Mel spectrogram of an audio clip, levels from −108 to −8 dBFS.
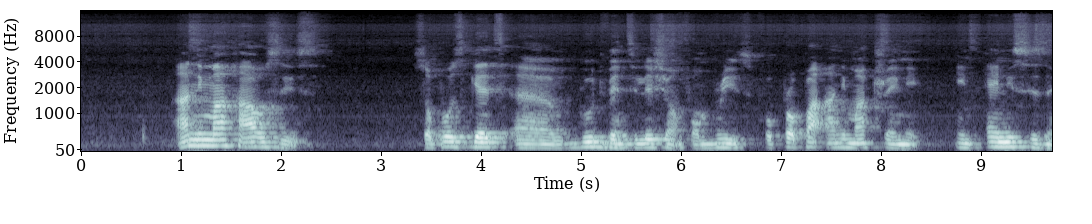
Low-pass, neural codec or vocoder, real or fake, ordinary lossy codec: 14.4 kHz; none; real; Opus, 64 kbps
